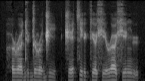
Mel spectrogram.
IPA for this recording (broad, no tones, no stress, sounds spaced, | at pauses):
h ɵ ɭ œ d y ɡʲ œ ɭ ɵ d͡ʒ i | t͡ʃ e t͡s i ɾʲ ø kʲ œ xʲ e ɹ œ xʲ e ŋ y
